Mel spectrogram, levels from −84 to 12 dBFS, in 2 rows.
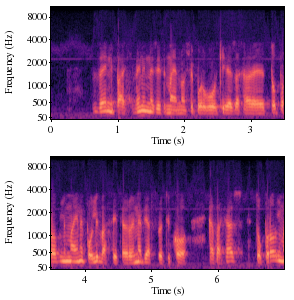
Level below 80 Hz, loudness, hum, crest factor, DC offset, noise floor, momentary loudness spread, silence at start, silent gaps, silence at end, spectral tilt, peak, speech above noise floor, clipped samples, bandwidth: -50 dBFS; -13 LUFS; none; 12 dB; under 0.1%; -43 dBFS; 6 LU; 0.65 s; none; 0 s; -7 dB/octave; 0 dBFS; 31 dB; under 0.1%; 9.4 kHz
